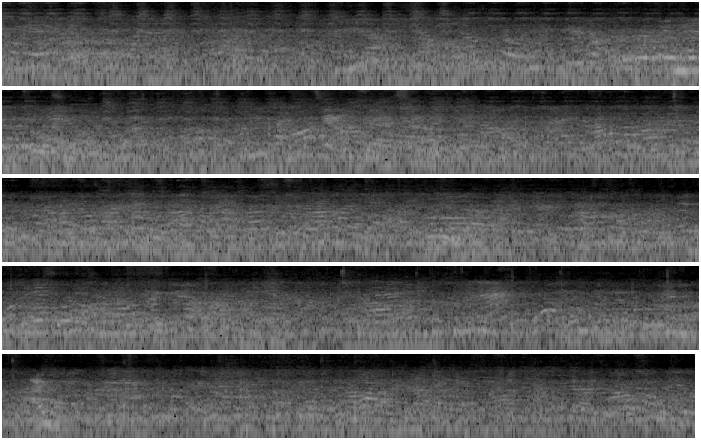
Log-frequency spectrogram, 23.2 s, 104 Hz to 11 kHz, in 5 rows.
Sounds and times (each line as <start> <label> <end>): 0.0 crowd 23.2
